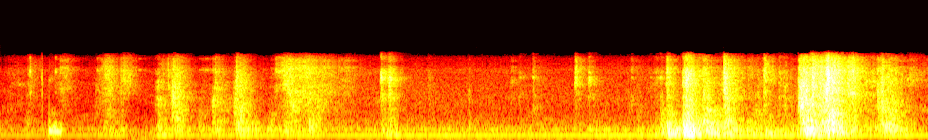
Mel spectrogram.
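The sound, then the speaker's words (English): A door is unlatched and opened for a visitor: a series of clicks and knocks, then louder rattling and scraping toward the end, over a steady low electrical hum. “Somebody's just at my door. I'm going to pause you. I'll be right back.”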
